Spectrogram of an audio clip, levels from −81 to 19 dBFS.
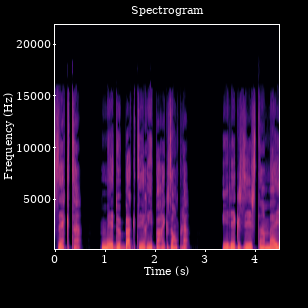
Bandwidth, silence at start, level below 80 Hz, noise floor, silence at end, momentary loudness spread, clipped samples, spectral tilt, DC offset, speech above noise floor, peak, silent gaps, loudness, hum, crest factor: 16 kHz; 0 s; -48 dBFS; -81 dBFS; 0 s; 10 LU; under 0.1%; -5.5 dB/octave; under 0.1%; 64 dB; 0 dBFS; none; -18 LUFS; none; 18 dB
